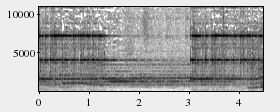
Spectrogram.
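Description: A telephone ringing in repeated bursts, a new ring starting about three seconds in.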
